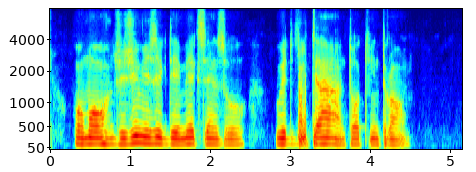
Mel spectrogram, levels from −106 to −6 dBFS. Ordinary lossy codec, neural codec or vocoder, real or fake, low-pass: none; codec, 16 kHz, 4.8 kbps, FACodec; fake; none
